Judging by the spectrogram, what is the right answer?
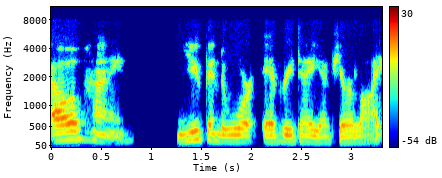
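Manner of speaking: pleasant, nice-sounding put-on Southern accent. Retelling what a therapist said in reply: Southern accent. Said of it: "in her nice Southern accent".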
